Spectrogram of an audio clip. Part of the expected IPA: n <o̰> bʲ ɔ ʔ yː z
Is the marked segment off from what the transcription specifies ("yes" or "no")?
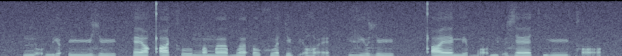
no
